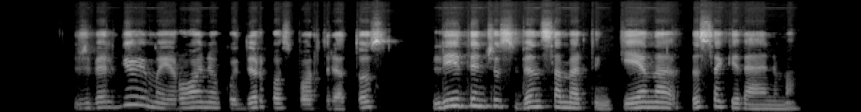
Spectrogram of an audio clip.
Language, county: Lithuanian, Klaipėda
